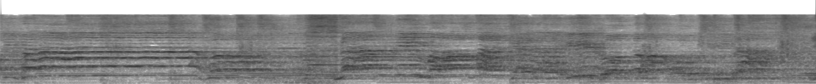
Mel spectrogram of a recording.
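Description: Mixed-voice a cappella group of eight singing in close harmony through microphones, held chords moving every second or two over a low sung bass line, with no instruments.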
